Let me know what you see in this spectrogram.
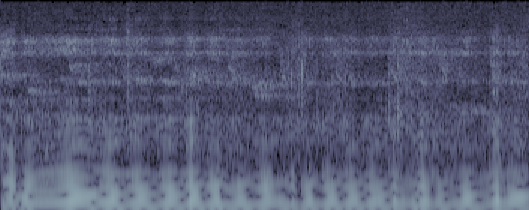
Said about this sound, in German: Dann noch ein drittes Mal tief ein und beim Ausatmen summen und in der Vibration des Summens den Körper noch mehr entspannen. Bisschen leiser.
